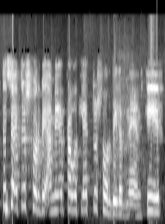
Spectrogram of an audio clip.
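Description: A middle-aged woman with a Lebanese accent, a chef speaking over the phone as a guest on a call-in interview, telling her story calmly and without hurry. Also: high voice, quick pace, music in the background. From southern Lebanon. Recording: dull phone line.

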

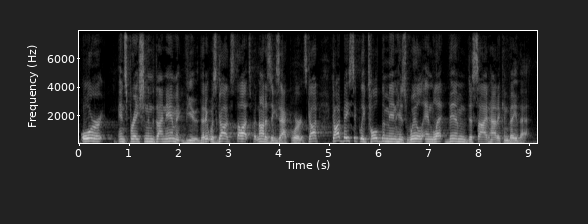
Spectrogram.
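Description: A man's voice: sits high, moderate pace, few pauses. A man preaching a Bible class sermon, explaining step by step and repeating key phrases for emphasis.

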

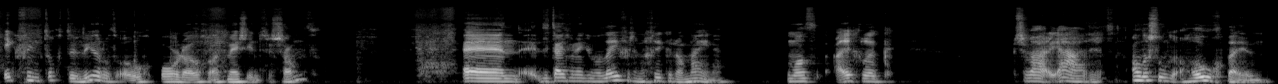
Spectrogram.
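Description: A man's voice: mid-range voice, animated, measured pace, fairly bright tone. A young man with a mid-range voice chats loosely as a podcast co-host. He drops slang and circles back over the same phrases. His delivery is informal and unpolished. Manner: loose, slangy, repeats himself. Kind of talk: casual chat.

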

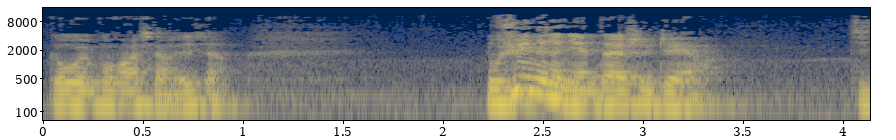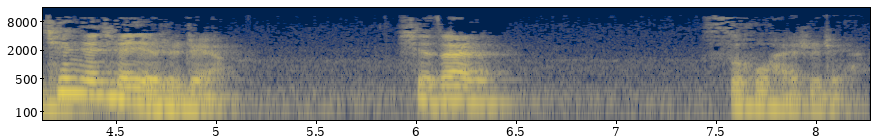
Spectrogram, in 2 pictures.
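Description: A man with a medium-pitched, sing-song voice reads a classic story aloud at a brisk clip, broken by long pauses, in a roomy-sounding space. He explains the tale as he goes, chatting with listeners and tossing them rhetorical questions in a storytelling lesson with commentary.

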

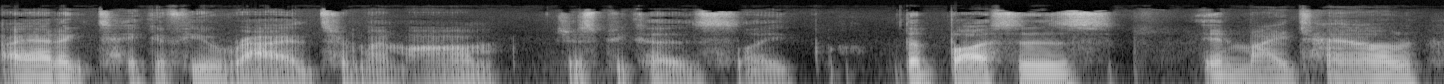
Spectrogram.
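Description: A man with a gravelly, phlegmy voice, congested from being sick, talking casually about his life in a halting, rambling way. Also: sits low, mellow. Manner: halting, rambling, heavy use of "like"; casual swearing. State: sick, congested with mucus in throat. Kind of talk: casual personal diary-style talk.

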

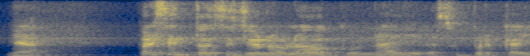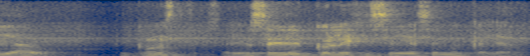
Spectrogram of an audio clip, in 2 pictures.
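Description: Young man, high-pitched, confessional chat, faint background hum. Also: rapid-fire. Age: 20s. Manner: confessional storytelling, lively and self-mocking. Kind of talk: casual chat.

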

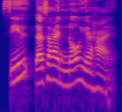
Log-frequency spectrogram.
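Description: A woman's voice: mid-range voice, animated, normal speed, voice pushed up, natural voice. A woman voicing a stern, controlling man who checks in with concern. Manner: stern but caring. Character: stern, controlling male pimp.

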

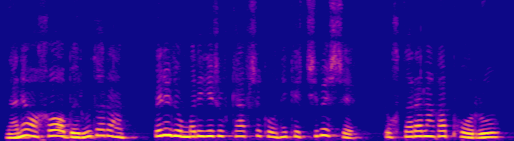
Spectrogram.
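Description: Sharp scolding mother, a woman reading her. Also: high voice, pitched above the performer's own voice, lightly acted. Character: harsh scolding middle-aged mother, woman.

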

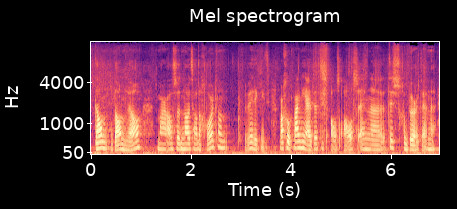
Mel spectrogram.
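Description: Woman, 30s, casual chore vlogger, rambling and chatty, low-ish with some gravel, faint hiss behind. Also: moderate pace. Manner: chatty and rambling, animated when telling stories. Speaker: vlogger and mother. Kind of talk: casual chatty vlog while doing household chores.

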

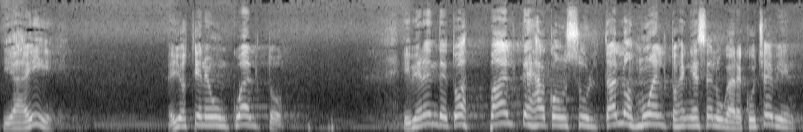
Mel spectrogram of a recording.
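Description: Fervent pastor, high voice. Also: male voice, expressive, a little slow, pauses often, a bit bright. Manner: fervent preaching, urging the congregation. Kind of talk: sermon. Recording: long hall reverb with music behind.

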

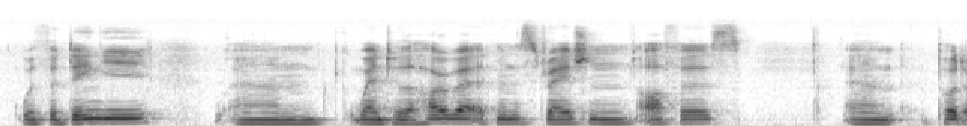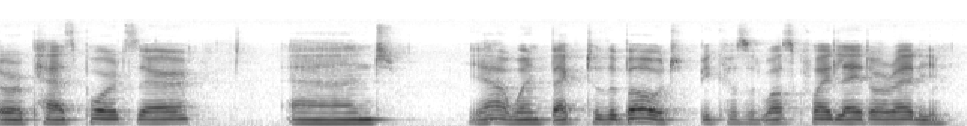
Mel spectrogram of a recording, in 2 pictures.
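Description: A man telling a personal sailing story in a halting way, often repeating and restarting words. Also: medium pitch, flat delivery. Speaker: sailor recounting a trip.

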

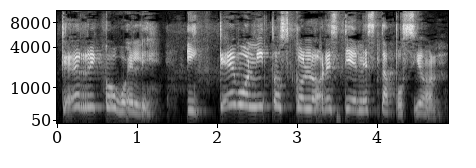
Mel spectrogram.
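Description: A big, sad green ogre with a gentle heart, speaking timidly and softly, as a woman puts him on in a children's audio story. His lines come slowly and sit higher than one would expect for an ogre. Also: animated, vocal fry, exaggerated voice. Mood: delighted.

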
